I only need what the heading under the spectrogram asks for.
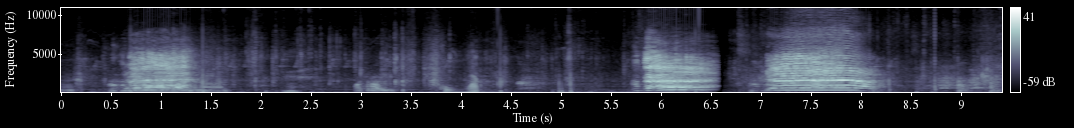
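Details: Fullblood Boer goats being delivered to a farm pen in Indonesia; loud wavering bleats come in three bursts about a second long each, with Indonesian speech and handling noises between them.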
